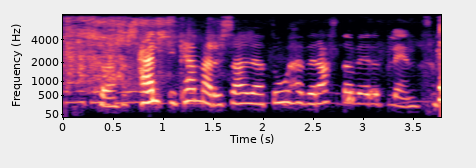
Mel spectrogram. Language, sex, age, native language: Icelandic, female, 18-19, Lithuanian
